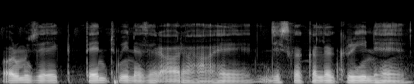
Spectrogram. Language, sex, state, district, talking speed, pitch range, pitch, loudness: Hindi, male, Arunachal Pradesh, Papum Pare, 190 wpm, 80-90 Hz, 90 Hz, -18 LUFS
